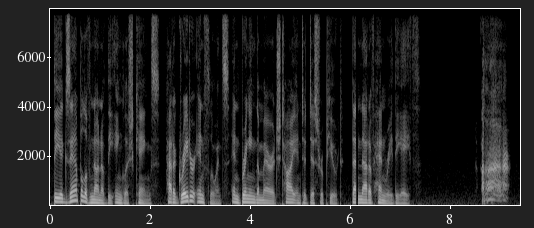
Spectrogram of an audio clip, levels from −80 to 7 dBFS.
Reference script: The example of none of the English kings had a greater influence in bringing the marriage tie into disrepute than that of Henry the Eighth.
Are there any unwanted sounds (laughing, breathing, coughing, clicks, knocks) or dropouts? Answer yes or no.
yes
